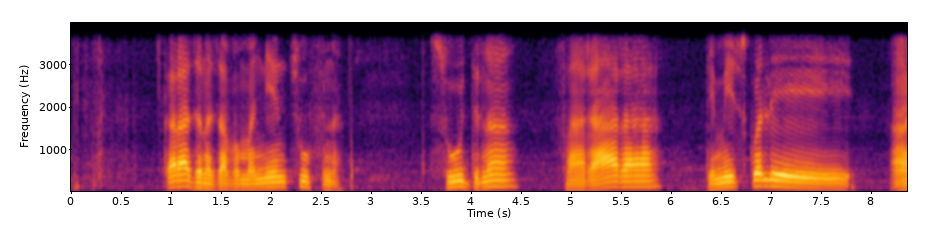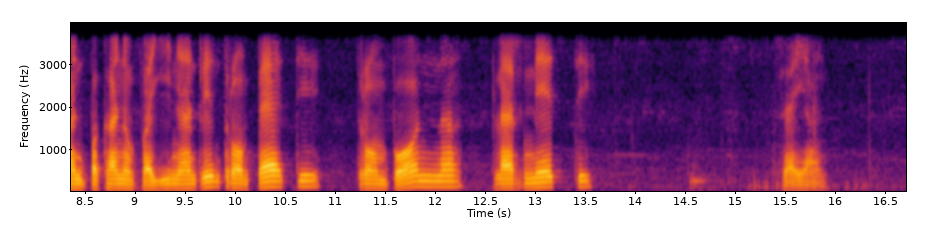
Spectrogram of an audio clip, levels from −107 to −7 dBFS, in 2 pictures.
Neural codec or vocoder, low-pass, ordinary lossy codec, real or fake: none; 3.6 kHz; none; real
